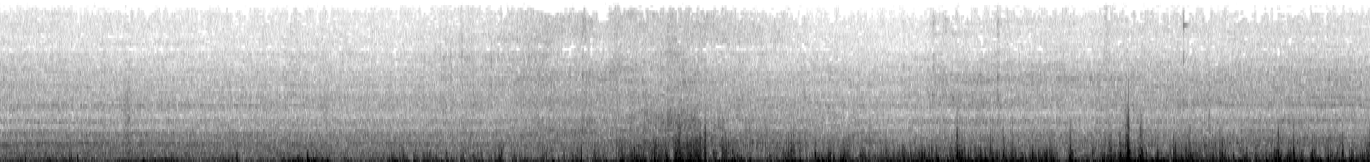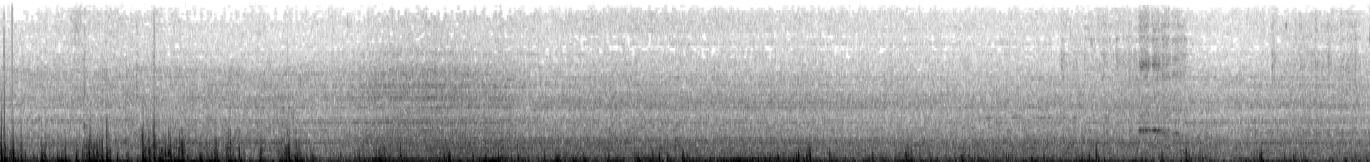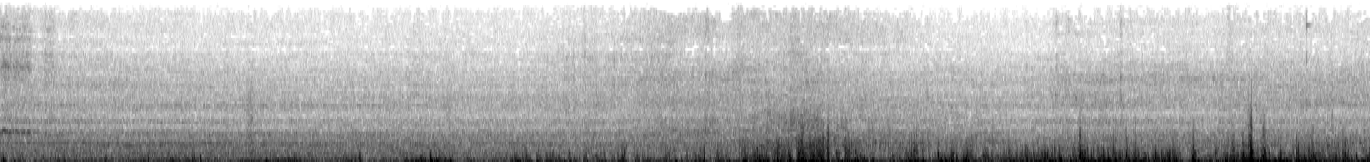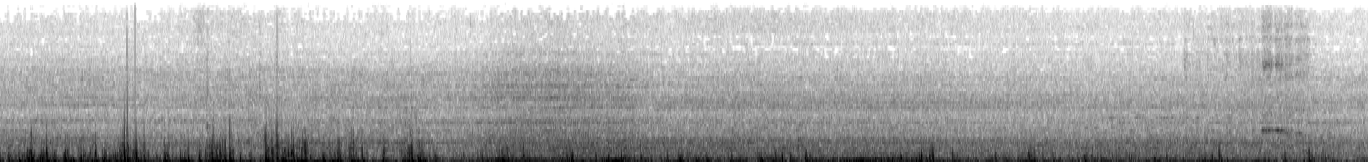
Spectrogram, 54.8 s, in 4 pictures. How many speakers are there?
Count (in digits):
0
